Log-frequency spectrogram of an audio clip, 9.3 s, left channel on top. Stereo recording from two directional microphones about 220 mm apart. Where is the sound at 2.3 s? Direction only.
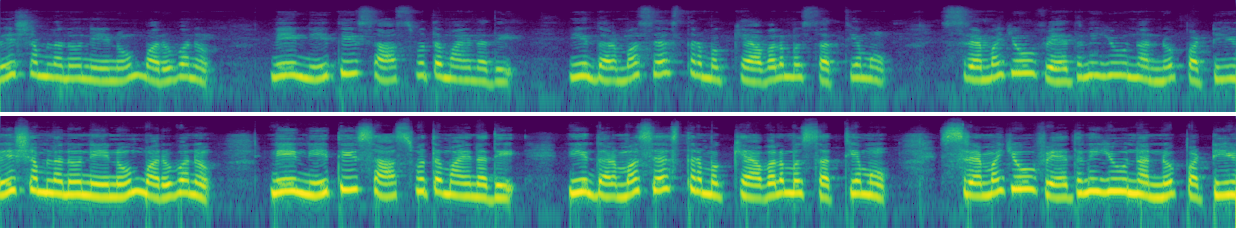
65° right (ahead or behind).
